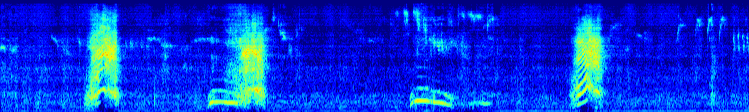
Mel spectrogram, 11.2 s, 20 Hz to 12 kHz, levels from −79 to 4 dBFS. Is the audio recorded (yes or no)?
no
